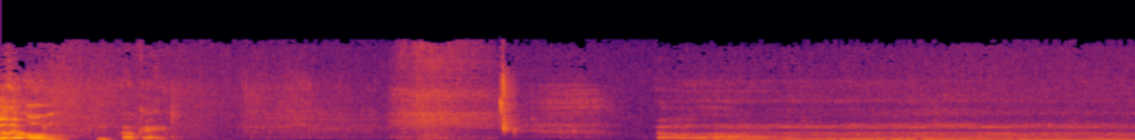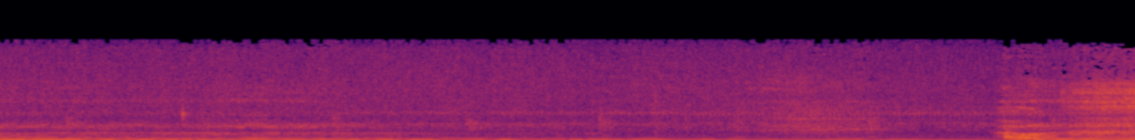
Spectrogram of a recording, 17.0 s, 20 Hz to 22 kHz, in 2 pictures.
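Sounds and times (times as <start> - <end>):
low male voices chanting: 4.9 - 17.0.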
